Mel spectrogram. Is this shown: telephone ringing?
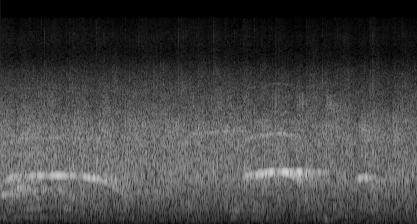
no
